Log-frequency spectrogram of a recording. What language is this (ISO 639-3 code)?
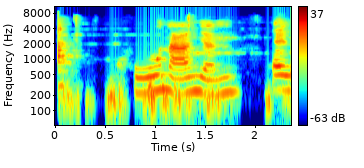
zho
